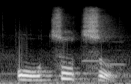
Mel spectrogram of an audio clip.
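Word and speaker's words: ụtụtụ: That's pronounced, there's no English equivalent, so it's pronounced as O, O, O, O. So we have it in Igbo words like Otutu, Otutu, morning, Otutu, morning.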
